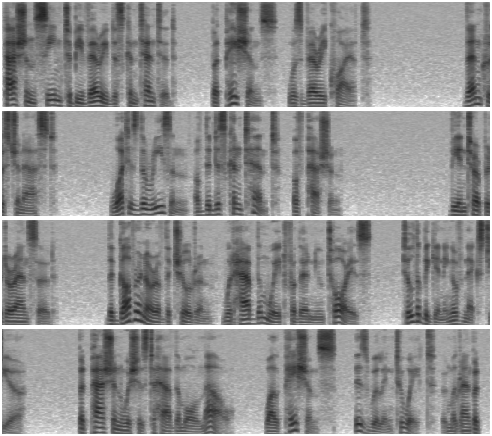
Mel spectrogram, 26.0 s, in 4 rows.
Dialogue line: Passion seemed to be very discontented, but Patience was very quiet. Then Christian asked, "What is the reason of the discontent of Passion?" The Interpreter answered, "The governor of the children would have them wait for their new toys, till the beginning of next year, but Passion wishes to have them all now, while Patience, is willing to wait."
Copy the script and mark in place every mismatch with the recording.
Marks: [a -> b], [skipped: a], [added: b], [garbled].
Passion seemed to be very discontented, but Patience was very quiet. Then Christian asked, "What is the reason of the discontent of Passion?" The Interpreter answered, "The governor of the children would have them wait for their new toys, till the beginning of next year, but Passion wishes to have them all now, while Patience, is willing to wait." [garbled]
